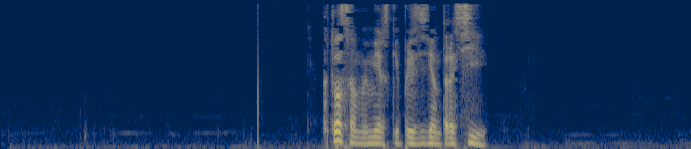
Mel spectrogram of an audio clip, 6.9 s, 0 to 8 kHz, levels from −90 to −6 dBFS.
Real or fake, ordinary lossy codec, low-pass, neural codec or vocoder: fake; MP3, 32 kbps; 7.2 kHz; codec, 16 kHz, 6 kbps, DAC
